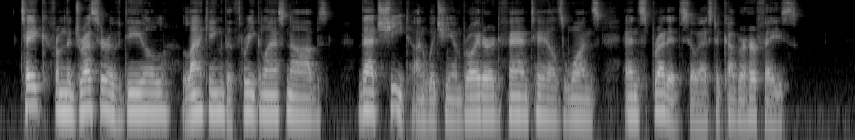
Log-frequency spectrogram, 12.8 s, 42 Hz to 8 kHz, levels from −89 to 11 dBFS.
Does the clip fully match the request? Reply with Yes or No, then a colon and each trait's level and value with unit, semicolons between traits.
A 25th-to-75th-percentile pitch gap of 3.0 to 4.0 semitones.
Yes: average, 3.3 semitones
